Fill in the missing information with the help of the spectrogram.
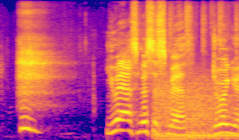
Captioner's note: sighs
